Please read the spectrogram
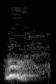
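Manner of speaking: loud high exhale after the set; effort grunt. Real, not acted. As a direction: blow out hard after the lift. Finished set, blowing out.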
